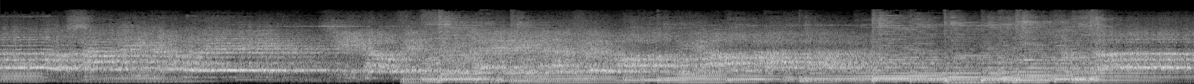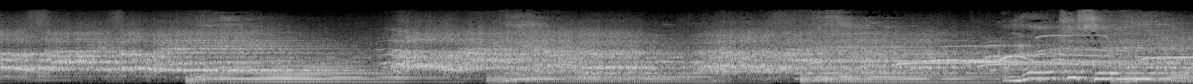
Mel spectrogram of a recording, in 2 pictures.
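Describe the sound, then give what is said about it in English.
A large concert crowd sings along in unison with a band's song, the massed voices carrying the melody over loud sustained music, with occasional whoops and yells rising from the audience. “and then they let the crowd take over. That's probably the best song they've ever sang. Yeah, this is the part where the crowd takes over.”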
